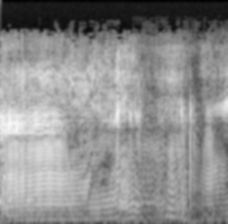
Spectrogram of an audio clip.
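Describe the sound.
A long, buzzy fart with a wavering tonal pitch, holding at a steady level for about two seconds before breaking into a few sputters at the end.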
